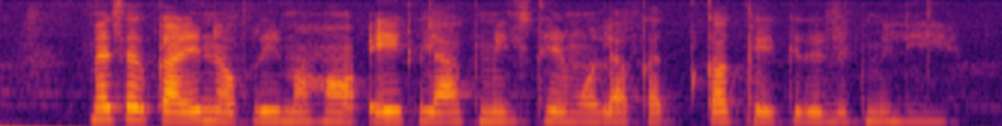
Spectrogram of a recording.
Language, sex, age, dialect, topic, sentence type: Chhattisgarhi, female, 51-55, Western/Budati/Khatahi, banking, question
